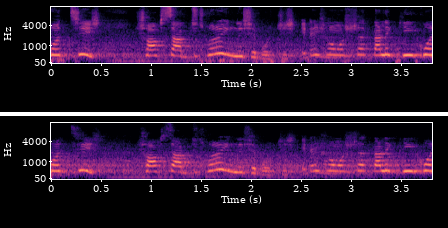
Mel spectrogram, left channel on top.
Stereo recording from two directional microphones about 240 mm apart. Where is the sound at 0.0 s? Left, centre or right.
Left.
